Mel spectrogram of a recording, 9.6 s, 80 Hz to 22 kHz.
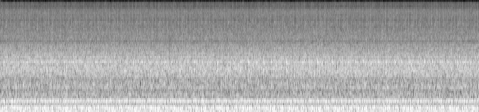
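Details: BMW M3 S65 V8 idle after bearing replacement: light, quick top-end ticking over the rumble persists; source not pinned down.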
